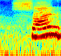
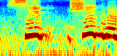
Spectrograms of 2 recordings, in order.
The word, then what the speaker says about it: sign: क्या पढ़ेंगे, इसको साइन पढ़ेंगे, सिग्न नहीं पढ़ेंगे। क्या इसे सिग्न, यानी जी का प्रोनाउंसिएशन नहीं होना चाहिए। देखिए जी के बाद क्या आ रहा है, एन आ रहा है। मेरे ट्रिक में लिखा भी गया है कि जब जी के बाद एन आता है उसका जी का कभी भी पहले प्रोनाउंसिएशन नहीं होता है।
